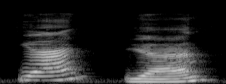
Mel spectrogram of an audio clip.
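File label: "yuan2", Mandarin Chinese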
